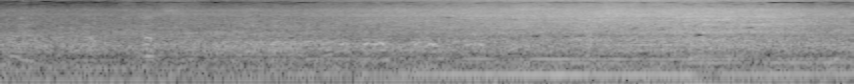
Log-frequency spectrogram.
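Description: Race convoy vehicles, team cars with bicycles on their roof racks, driving past on the road below; the engine hum grows louder to a peak around three seconds in as one passes close, then eases.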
